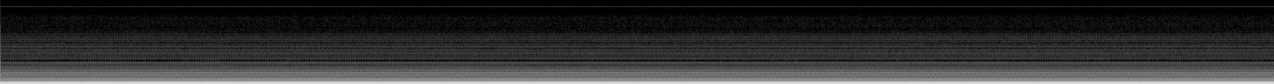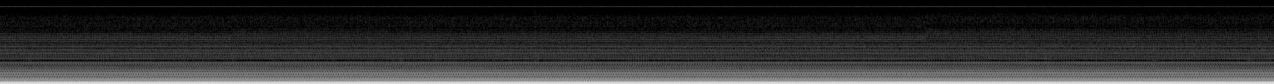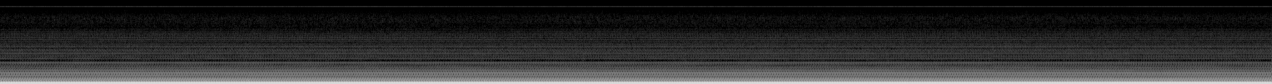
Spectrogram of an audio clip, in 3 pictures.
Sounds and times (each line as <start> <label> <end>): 37.9 ground hum 38.2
